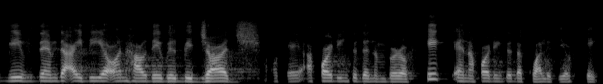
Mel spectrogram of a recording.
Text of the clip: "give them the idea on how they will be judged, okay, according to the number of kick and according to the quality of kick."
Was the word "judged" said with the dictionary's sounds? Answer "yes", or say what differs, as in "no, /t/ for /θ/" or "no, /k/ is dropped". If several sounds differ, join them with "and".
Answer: no, /d/ is dropped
